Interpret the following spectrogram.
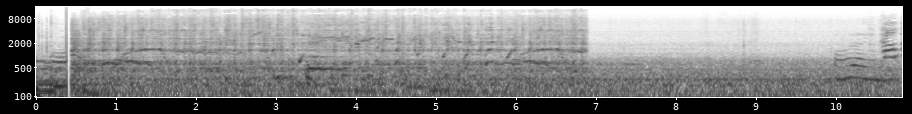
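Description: Steady low rumble of a car idling, heard from inside the cabin, under muffled voices and faint music. The higher sounds drop away abruptly about seven seconds in.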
